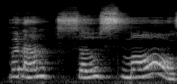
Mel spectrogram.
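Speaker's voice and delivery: put-on high, slow little-girl voice; high and slow, a small girl protesting. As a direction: voice Little Nell as a tiny timid girl. Small girl's dialogue.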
